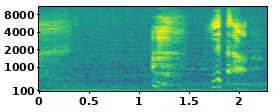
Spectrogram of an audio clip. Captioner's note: moan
